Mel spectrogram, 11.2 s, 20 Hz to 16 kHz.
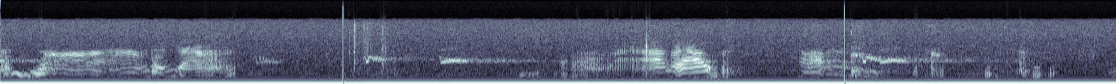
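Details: Nighttime chatter of lion cubs, 2:40 a.m., October 5, 2016, Safari Live; bursts of quavering, warbling mews come in clusters separated by brief quieter gaps, with faint steady tones and hiss behind.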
